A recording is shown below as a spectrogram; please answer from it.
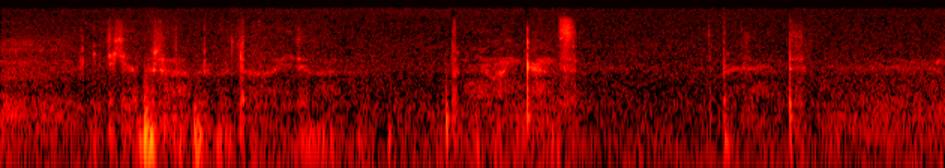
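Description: Near silence, with a few faint whispered hisses and small clicks.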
